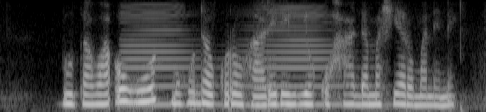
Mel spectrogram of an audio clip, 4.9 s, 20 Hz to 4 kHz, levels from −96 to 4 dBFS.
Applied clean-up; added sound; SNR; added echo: none; Wind instrument, woodwind instrument; 14 dB; none.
